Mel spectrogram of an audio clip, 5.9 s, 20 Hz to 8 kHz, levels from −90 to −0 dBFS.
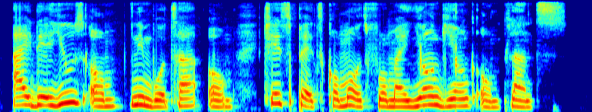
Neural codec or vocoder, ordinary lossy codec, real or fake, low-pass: none; none; real; 7.2 kHz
